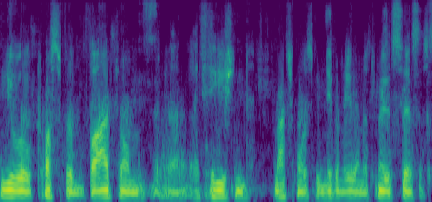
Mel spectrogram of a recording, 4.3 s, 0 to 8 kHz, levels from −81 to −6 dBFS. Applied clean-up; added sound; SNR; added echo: neural separator model SepFormer DNS4.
